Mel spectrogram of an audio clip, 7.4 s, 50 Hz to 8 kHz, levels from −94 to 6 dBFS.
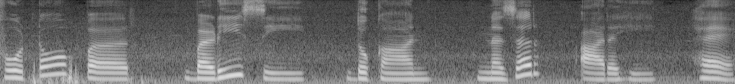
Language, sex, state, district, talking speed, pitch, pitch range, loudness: Hindi, female, Madhya Pradesh, Katni, 75 wpm, 180 Hz, 170-200 Hz, -17 LUFS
